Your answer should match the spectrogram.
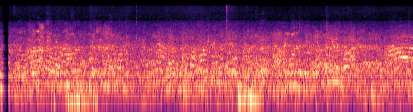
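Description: Audience chatter: many people talking at once in a packed hall, a steady babble of overlapping voices.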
